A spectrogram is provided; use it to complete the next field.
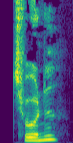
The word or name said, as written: tvinde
